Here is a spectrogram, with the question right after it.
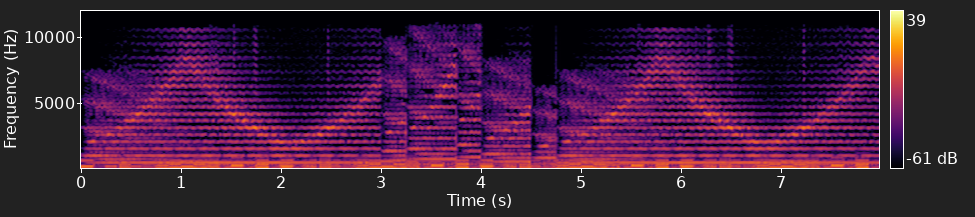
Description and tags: string sequence that sounds like it's from a science program. Arp style sound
